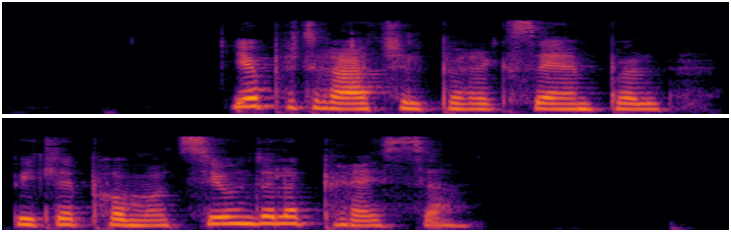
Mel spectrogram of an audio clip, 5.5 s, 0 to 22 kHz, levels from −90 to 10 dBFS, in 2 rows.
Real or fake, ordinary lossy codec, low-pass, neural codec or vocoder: real; AAC, 64 kbps; 10.8 kHz; none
